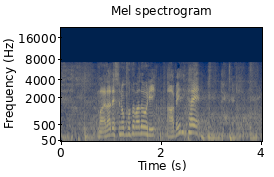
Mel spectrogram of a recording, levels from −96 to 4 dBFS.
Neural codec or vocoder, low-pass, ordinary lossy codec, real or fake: codec, 16 kHz, 2 kbps, X-Codec, WavLM features, trained on Multilingual LibriSpeech; 7.2 kHz; MP3, 64 kbps; fake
